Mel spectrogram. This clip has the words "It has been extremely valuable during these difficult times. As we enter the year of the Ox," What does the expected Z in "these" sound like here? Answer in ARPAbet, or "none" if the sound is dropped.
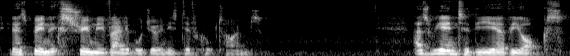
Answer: Z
